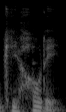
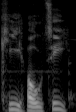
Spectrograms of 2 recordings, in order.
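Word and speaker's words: Quixote: titles apart from an ancient edition of Don kote that's how you say that's how you say it kote what the Old Testament tell you B your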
